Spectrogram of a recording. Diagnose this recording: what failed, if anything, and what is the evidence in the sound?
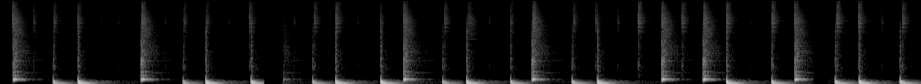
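Digital broadcast dropout at the reception and decoding stage. The music cuts out twice: from 2.63 to 2.84 s, and again from 8.14 to 8.28 s. Each time it fades to silence in about 8 ms and picks back up further along. The holes run about 192 ms and 128 ms, which fits whole 32 ms frames failing their checks. The receiver mutes until good frames arrive again, so whatever was broadcast in those gaps is simply gone.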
